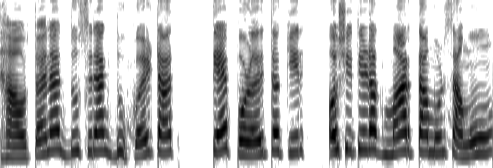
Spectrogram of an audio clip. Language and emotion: Goan Konkani, angry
